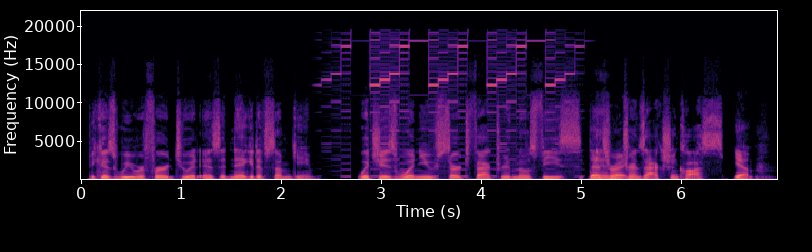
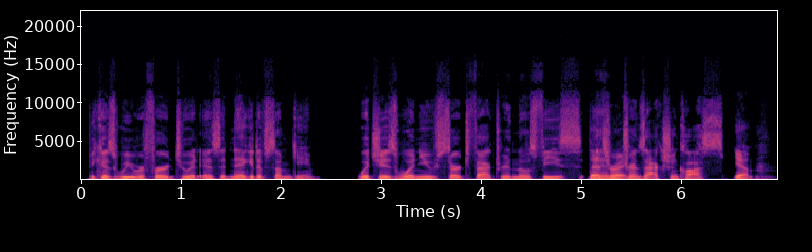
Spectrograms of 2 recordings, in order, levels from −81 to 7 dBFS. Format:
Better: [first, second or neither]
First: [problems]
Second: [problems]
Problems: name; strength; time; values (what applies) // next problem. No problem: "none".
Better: second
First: alarm; noticeable; from 2.5 to 5 s; peak 2 dB below the speech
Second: none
